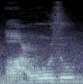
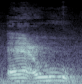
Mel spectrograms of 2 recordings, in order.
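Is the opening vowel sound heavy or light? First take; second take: heavy; light. First: The opening sound is heavy and thick. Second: The opening sound is light and thin. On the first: The speaker calls it wrong. "لا يقول" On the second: The speaker calls it right. "وإنما"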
